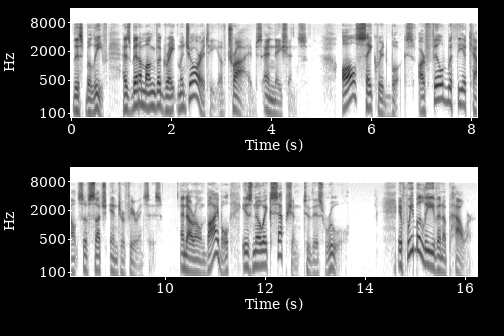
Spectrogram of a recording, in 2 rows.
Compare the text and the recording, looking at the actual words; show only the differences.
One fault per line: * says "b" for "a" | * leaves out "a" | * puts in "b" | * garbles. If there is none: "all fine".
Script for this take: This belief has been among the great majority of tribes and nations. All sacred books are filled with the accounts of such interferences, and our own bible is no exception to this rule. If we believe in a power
all fine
